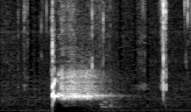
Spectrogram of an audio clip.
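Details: Dog giving a single high, tonal whine that starts sharply and then slowly fades over about half a second, followed by quiet room noise.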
